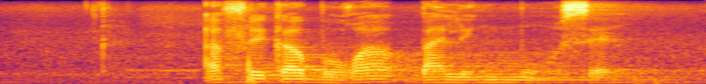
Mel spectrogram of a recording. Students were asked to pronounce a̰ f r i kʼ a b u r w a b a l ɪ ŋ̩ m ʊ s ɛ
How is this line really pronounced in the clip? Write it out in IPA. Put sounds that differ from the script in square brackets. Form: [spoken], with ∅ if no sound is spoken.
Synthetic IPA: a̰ f r i kʼ a b [ʊ] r w a b a l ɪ ŋ̩ m [ʊː] s ɛ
